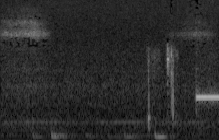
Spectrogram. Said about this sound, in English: Not available now. Please leave a message after the beep.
